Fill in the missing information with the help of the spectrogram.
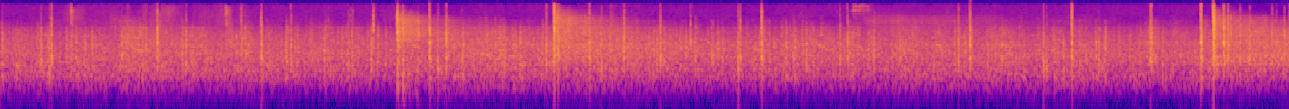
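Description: Many fireworks and firecrackers going off at once: a dense, continuous crackle of pops and bangs, with louder bangs about four seconds in, about five and a half seconds in, and near the end.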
